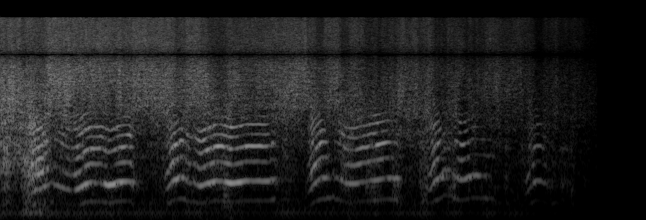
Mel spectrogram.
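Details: Thunder, a Siberian Husky, cries and howls during grooming: four or five wavering, sing-song whine phrases with bending pitch, over a constant hissing noise, then sudden silence.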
